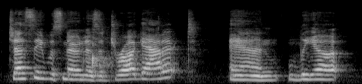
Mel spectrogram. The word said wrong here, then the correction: Lea: not Leah, sorry, I'm sorry. Her name is Lee. It's spelled L-E-A, but pronounced Lee.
